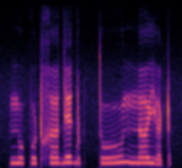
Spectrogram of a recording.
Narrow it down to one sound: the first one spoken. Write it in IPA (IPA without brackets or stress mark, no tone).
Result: n̪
